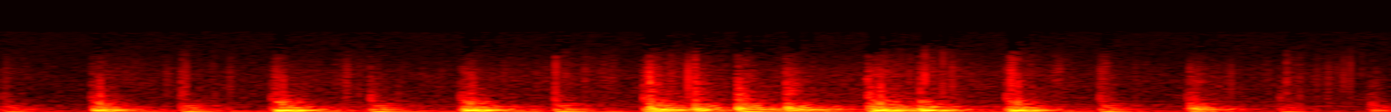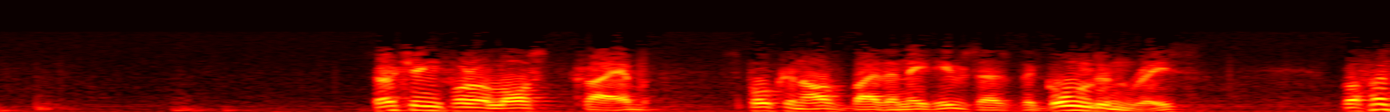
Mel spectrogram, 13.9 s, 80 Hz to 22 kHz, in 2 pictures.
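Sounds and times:
hollow skin-covered log drums booming in the tropical night: 0.0s - 8.3s
speech: 8.9s - 13.0s, 13.6s - 13.8s.

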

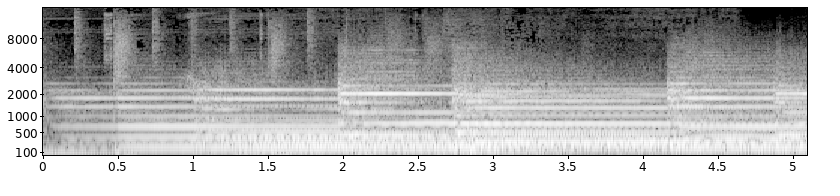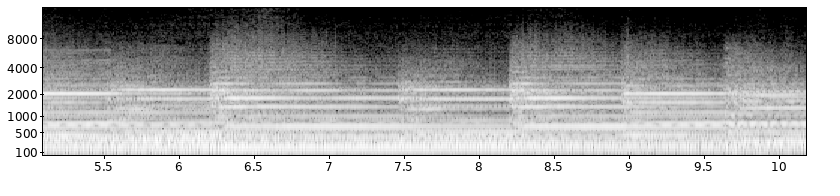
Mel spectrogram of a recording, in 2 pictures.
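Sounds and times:
massive church tower bell tolling: 0.0s - 10.1s.

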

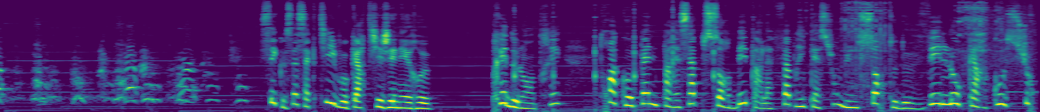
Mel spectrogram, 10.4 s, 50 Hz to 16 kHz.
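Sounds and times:
dogs barking and howling at arriving visitors: 0.0s - 2.6s
speech: 2.7s - 10.3s.

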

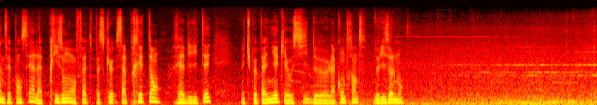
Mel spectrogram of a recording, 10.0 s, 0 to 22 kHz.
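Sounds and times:
speech: 0.0s - 7.0s
metro train rumbling at Ourcq metro station in Paris: 4.7s - 9.9s
faint high tonal whines of a metro train: 5.0s - 9.9s.

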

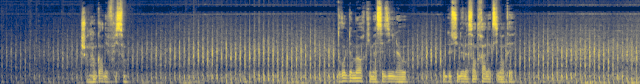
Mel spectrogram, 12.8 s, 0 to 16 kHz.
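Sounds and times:
helicopter rotor blades thumping: 0.0s - 12.7s
speech: 1.7s - 2.9s, 6.8s - 10.5s.

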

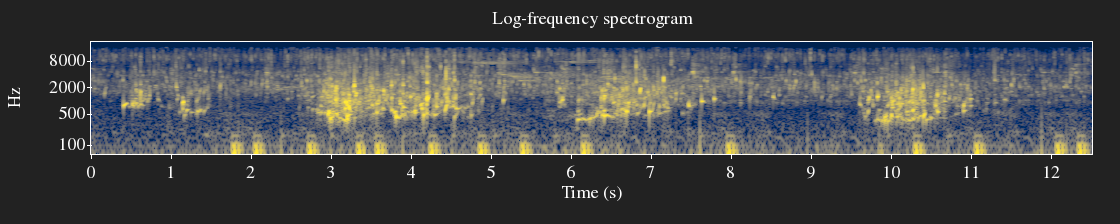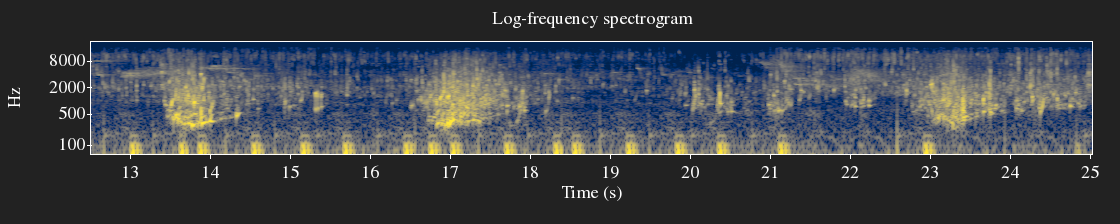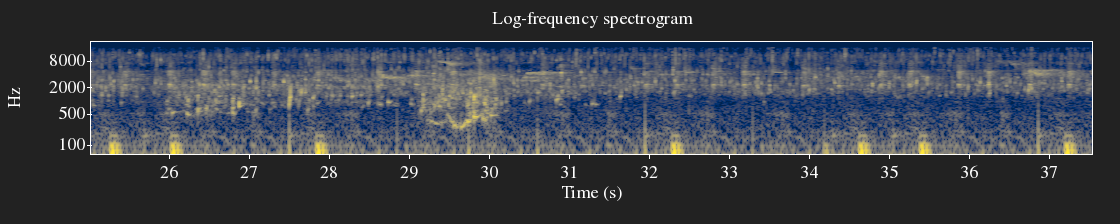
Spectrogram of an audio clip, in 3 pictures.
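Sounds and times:
gentle river water lapping and trickling: 0.0s - 27.9s, 28.9s - 30.4s.

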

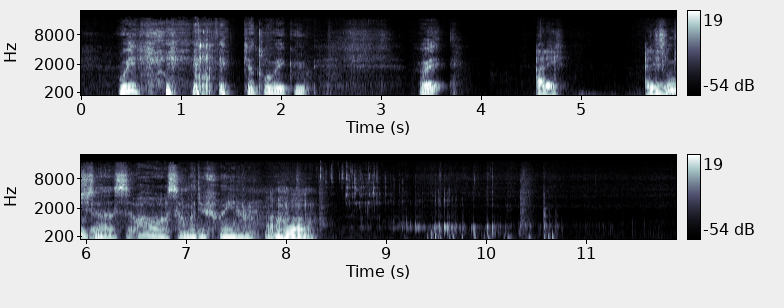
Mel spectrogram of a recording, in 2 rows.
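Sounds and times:
speech: 0.4s - 2.6s, 3.4s - 3.8s, 4.5s - 4.9s, 5.6s - 8.4s
laughter: 0.6s - 1.6s
fizzy drink poured into a glass: 8.3s - 10.8s.

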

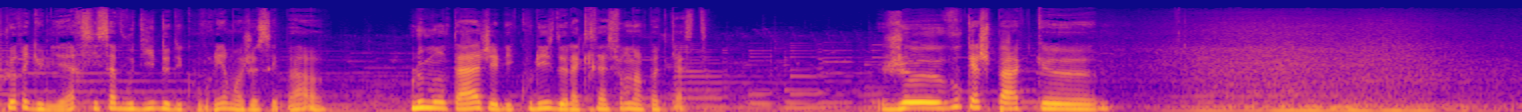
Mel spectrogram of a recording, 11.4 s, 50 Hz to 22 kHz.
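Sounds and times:
speech: 0.0s - 5.4s, 6.6s - 8.4s
car passing by outside with engine rumble and road noise: 8.4s - 11.4s.

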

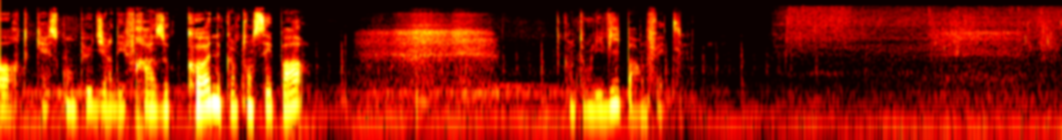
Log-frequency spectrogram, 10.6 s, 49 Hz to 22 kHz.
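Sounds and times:
speech: 0.0s - 3.2s, 5.7s - 6.9s
shower water running: 7.7s - 10.6s.

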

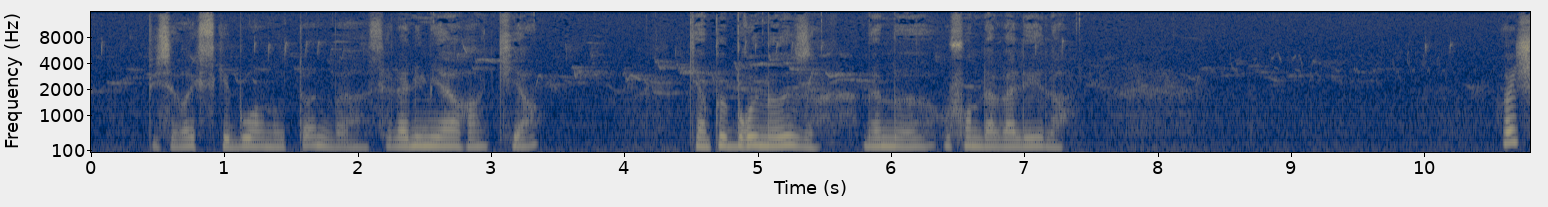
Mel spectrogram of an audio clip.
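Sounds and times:
birds chirping outdoors among trees in autumn: 0.0s - 10.7s
speech: 0.4s - 3.4s, 4.5s - 7.4s, 10.6s - 10.7s.

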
